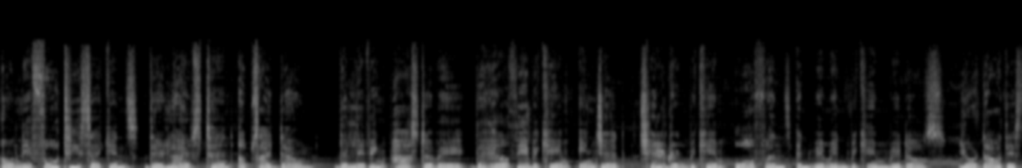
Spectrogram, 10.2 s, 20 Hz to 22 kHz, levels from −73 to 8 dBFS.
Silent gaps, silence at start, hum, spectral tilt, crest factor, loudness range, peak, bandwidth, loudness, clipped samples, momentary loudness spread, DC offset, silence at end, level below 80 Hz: none; 0 s; none; -6 dB/octave; 10 dB; 1 LU; -12 dBFS; 17 kHz; -23 LUFS; under 0.1%; 4 LU; under 0.1%; 0 s; -58 dBFS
